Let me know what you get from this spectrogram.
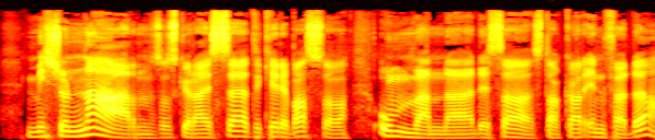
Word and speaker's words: Kiribati: Jeg hadde sagt Kiribati om jeg fikk valget, men det ikke sånn det skal sies. – Nei, det riktig, og det uttales rett og slett Kiribas.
